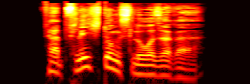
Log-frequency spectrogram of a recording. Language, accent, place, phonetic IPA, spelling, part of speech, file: German, Germany, Berlin, [fɛɐ̯ˈp͡flɪçtʊŋsloːzəʁə], verpflichtungslosere, adjective, De-verpflichtungslosere.ogg
- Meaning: inflection of verpflichtungslos: 1. strong/mixed nominative/accusative feminine singular comparative degree 2. strong nominative/accusative plural comparative degree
